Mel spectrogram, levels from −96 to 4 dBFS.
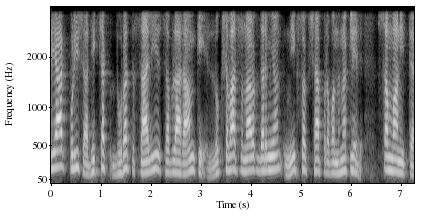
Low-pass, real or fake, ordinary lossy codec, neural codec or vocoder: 3.6 kHz; fake; none; codec, 24 kHz, 0.9 kbps, DualCodec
